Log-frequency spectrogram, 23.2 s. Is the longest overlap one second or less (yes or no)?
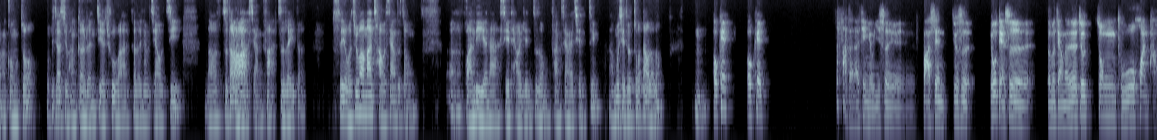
yes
